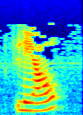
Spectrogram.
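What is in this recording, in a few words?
"聊", Mandarin Chinese; chinese-flashcards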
